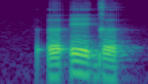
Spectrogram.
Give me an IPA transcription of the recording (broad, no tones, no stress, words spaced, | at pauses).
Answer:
ʔəʔeːɡə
